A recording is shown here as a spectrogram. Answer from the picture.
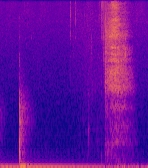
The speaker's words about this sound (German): Doch plötzlich gefror sein Grinsen, als es an der Tür laut klopfte. Tock, tock.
